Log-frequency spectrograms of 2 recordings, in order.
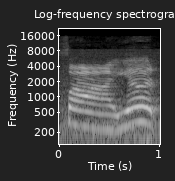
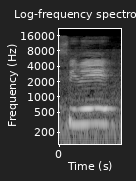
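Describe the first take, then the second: First: The vowel sounds like 'eye'. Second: The vowel sounds like a short 'i'. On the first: The speaker calls it right. "इसे हम फायर" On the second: The speaker calls it wrong. "ऐसे नहीं पढ़ सकते"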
